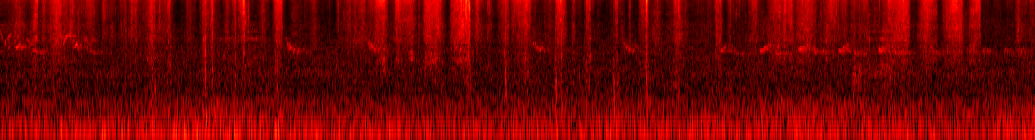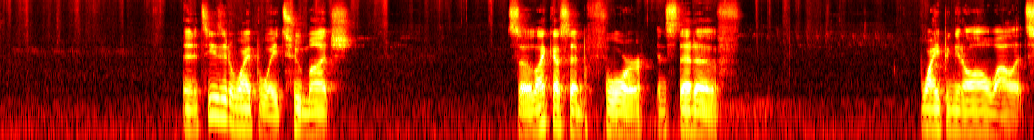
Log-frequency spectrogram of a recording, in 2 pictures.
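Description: A paper tissue rustles as it rubs on metal.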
